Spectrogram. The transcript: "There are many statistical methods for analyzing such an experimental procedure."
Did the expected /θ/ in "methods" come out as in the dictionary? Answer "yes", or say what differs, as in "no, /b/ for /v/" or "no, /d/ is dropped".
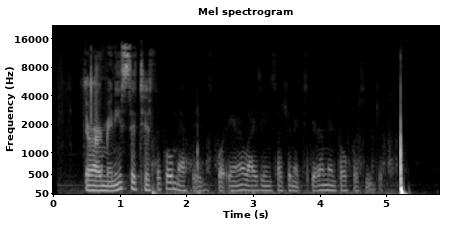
yes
